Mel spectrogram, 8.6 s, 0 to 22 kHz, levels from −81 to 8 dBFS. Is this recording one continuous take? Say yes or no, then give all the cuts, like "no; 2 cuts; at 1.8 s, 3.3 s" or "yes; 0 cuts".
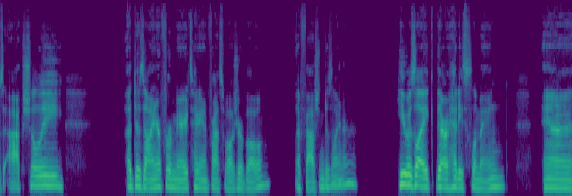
yes; 0 cuts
